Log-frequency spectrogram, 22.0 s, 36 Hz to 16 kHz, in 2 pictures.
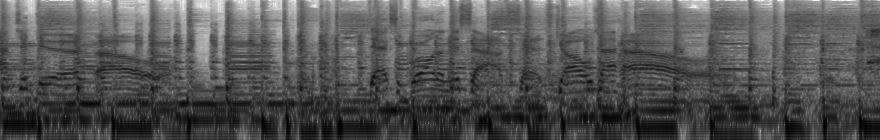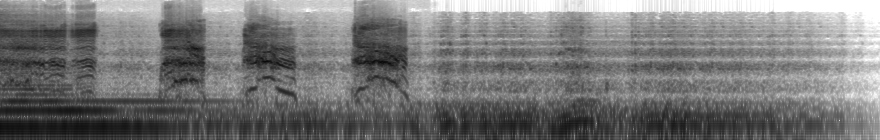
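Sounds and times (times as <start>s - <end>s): low rumble: 0.0s - 21.9s
sheep bleating: 10.7s - 12.3s, 13.0s - 14.8s, 15.4s - 16.2s.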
